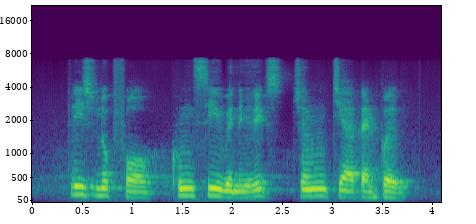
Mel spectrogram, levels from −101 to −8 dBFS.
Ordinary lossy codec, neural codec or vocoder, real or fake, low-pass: none; codec, 16 kHz, 0.5 kbps, X-Codec, HuBERT features, trained on balanced general audio; fake; 7.2 kHz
